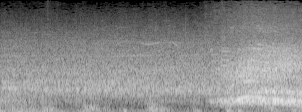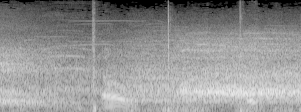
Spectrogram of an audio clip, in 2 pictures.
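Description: A wrestler's boot strikes an opponent with a thud.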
